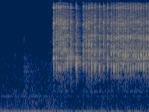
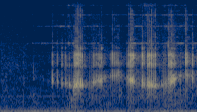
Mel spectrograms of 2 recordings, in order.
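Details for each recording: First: Fishing reel on the repair-prep checklist, drag sticky but working, spool release fine: silence, then crisp rapid high-pitched clicking that starts abruptly and runs evenly; the bait clicker works properly and can be switched off. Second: Fishing reel with a working anti-reverse, handle wound backward: rapid raspy croaking bursts, six or seven a second. It winds smoothly forward; the reverse croak is the only known fault and may not be fixable.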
